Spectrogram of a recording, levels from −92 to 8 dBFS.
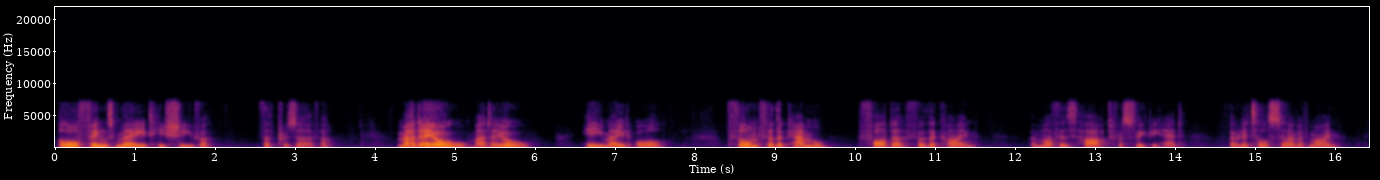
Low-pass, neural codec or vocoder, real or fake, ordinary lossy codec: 7.2 kHz; codec, 16 kHz in and 24 kHz out, 0.6 kbps, FocalCodec, streaming, 2048 codes; fake; Opus, 32 kbps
